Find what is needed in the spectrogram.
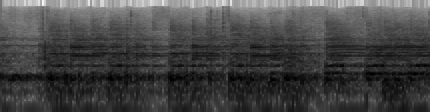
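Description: Darbuka (Arabic goblet drum) played live in an improvised drum solo: a dense, fast stream of strokes and rolls.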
